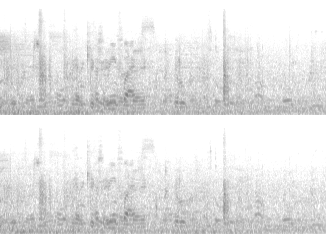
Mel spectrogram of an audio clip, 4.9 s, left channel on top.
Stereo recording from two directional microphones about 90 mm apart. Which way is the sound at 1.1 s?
25° left (ahead or behind).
